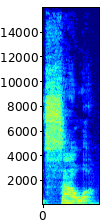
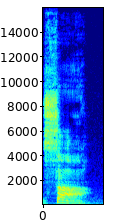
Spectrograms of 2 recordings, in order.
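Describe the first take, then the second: First: The vowel sounds like 'hour'. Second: The vowel does not sound like 'hour'. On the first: The speaker calls it right. "We say sour. Kind of like hour" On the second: The speaker calls it wrong. "Many people say sa, sa. Be careful with the pronunciation"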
